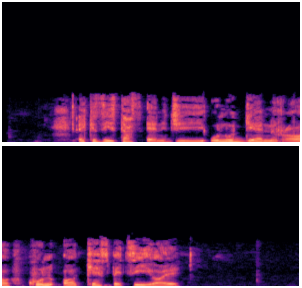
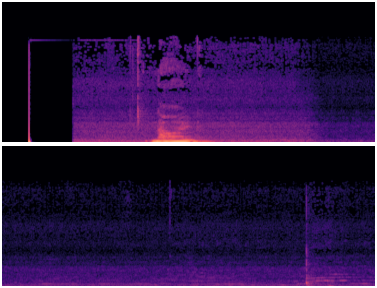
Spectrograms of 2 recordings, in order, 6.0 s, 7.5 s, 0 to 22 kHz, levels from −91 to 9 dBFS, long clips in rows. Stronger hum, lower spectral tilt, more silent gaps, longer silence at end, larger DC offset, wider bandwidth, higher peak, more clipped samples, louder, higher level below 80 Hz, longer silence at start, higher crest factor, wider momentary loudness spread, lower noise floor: neither; second, -4 dB/octave vs -7.5 dB/octave; neither; first, 1.2 s vs 0.7 s; neither; second, 8 kHz vs 16.5 kHz; about the same, 0 dBFS vs -2 dBFS; neither; first, -16 LUFS vs -20 LUFS; about the same, -54 dBFS vs -50 dBFS; second, 0.5 s vs 1.4 s; second, 16 dB vs 24 dB; second, 6 LU vs 29 LU; first, -62 dBFS vs -56 dBFS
